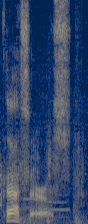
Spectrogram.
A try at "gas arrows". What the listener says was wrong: It sounded like you said grass arrows, not gas arrows.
